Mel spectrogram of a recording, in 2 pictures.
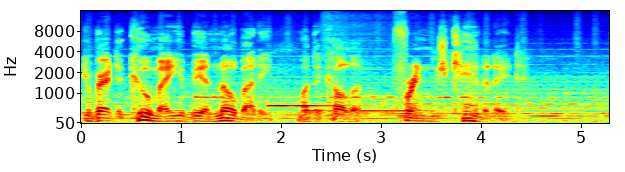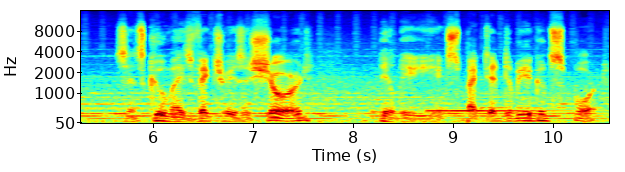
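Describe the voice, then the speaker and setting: An actor playing a calm, calculating older chairman in an English video game dub, gravelly and measured, laying things out with dry bluntness. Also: deep voice, over loud music. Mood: calm persuasion.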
